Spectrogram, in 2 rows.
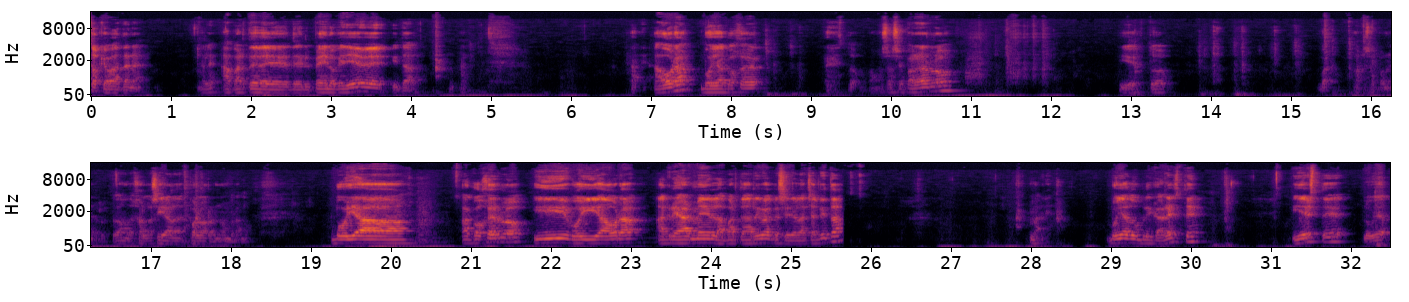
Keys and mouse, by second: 6.1 right click, 7.2 Tab, 7.7 right click, 8.4 l, 11.6 right click, 12.9 F2, 17.3-30.9 ctrl+middle drag, 30.2 shift+d, 30.9 right click, 31.1-32.4 ctrl+middle drag, 32.3 h.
